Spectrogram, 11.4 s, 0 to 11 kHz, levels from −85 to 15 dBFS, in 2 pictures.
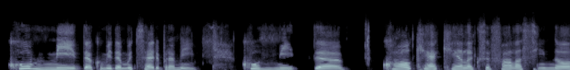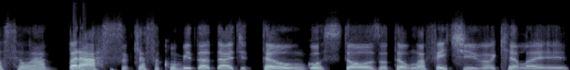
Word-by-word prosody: Comida, 200 - +1
comida 175 +1 -1
é - - +5
muito 195 +5 -3
sério 195 -7 +1
para 230 -1 -2
mim. 160 -9 -5 0.4
Comida, 180 - 0 0.4
qual 255 +4 +3
que 280 - -6
é 240 - +5
aquela 225 -4 0
que 210 - -14
você 225 - -3
fala 205 -1 0
assim: 200 -1 -8
"Nossa, 205 +2 0
é - - 0
um 190 - -2
abraço 190 0 +4
que 270 - -5
essa 235 -5 -5
comida 185 -6 -1
dá 170 0 +2
de 190 +2 -11
tão 220 +2 +3
gostosa 180 -5 0
ou 180 - -4
tão 190 0 -2
afetiva 205 -7 -1
que - - -4
ela 170 0 -1
é." 150 +1 -4
195 Hz, 175 wpm, -23 LUFS, 180-220 Hz, 0.4 s, é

